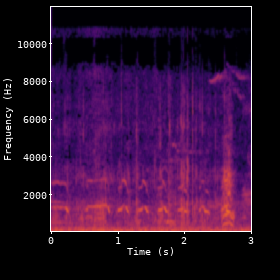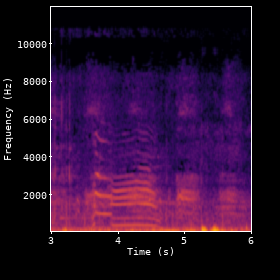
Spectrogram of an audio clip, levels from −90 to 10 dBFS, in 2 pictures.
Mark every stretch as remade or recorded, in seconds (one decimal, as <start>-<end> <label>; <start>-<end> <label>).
0.0-6.0 recorded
